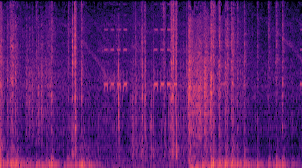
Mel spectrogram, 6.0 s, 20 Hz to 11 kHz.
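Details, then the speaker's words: Nissan 350Z first start after a new engine, with a fresh battery, intake refitted and MAF plugged in: the engine fires and runs unevenly for about two seconds, sags, nearly dies, then catches briefly. Starts then stalls. "well she started but hopefully she stays starting"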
